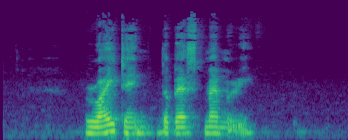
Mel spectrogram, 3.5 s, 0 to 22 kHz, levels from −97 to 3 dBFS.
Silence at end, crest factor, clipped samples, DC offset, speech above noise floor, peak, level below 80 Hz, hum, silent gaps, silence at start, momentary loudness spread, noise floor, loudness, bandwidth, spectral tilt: 0.95 s; 20 dB; under 0.1%; under 0.1%; 40 dB; -2 dBFS; -52 dBFS; none; none; 0.85 s; 13 LU; -59 dBFS; -20 LUFS; 14.5 kHz; -6 dB/octave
